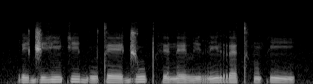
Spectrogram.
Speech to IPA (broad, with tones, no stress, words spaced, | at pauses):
ɾi˨ d͡ʒi˦ ɣĩ˦ki˦buː˨ teː˨ d͡ʒuː˦pʰɪ˨ne˨ βi˨rĩ˦ rɛ˦tʰũ˨ kĩ˦˨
